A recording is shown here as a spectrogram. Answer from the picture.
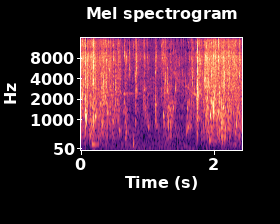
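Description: Water splashing and sloshing in a tub as a wooden-framed sifting screen full of gravel is rocked and tapped flat in the water, with several sharp slaps as it hits the surface. This is the 'rock and tap out' stroke that washes and settles gravel when sieving for diamonds.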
